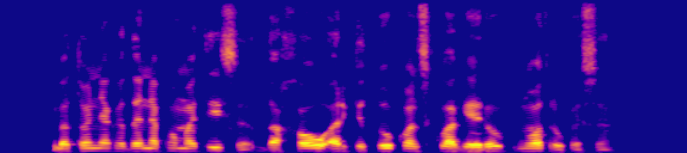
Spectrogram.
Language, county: Lithuanian, Vilnius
